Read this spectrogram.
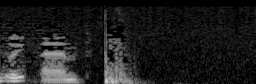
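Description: A soft body flops to the ground with a thud.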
